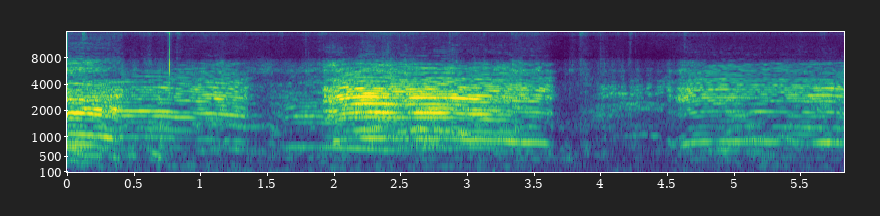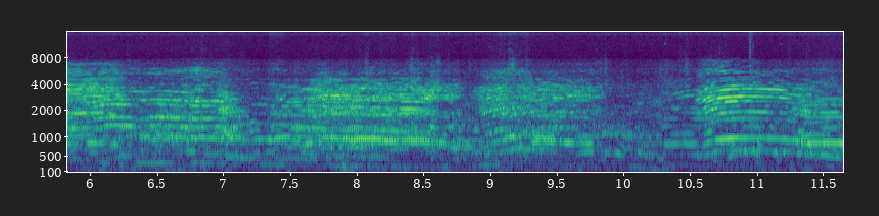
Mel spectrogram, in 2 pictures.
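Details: Sheep bleat at the Atpadi goat and sheep market, Saturday, 15 July 2024. Loud, shaky bleats come in bursts of one to two seconds, separated by brief quieter gaps. Some bleats are high and strained. Market voices murmur throughout.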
